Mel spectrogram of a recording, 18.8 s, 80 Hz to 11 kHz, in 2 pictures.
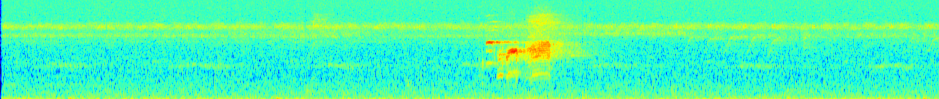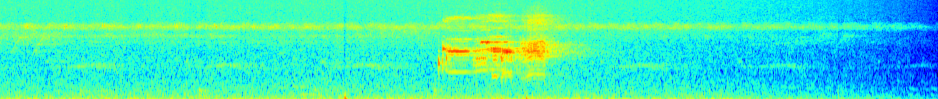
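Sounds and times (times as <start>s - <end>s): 
green magpie calling: 13.8s - 15.2s.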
